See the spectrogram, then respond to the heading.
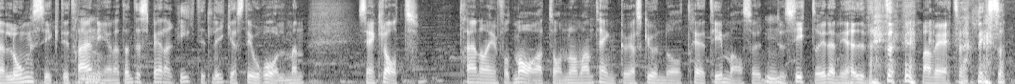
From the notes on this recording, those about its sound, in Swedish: Direkt från invigningen av nya KIA Center hos Hedin Bil i Helsingborg snackar vi lite om tävlingssäsongen som kommer och hugger två löpare på plats.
